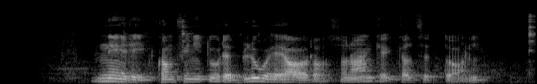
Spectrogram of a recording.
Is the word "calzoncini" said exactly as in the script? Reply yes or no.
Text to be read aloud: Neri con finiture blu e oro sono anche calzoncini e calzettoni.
no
